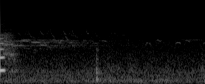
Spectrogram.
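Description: A high held note stops abruptly at the start. After it comes faint background hiss with a single soft click about a second in.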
